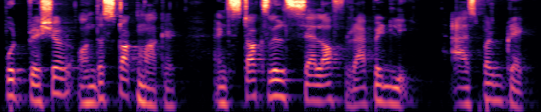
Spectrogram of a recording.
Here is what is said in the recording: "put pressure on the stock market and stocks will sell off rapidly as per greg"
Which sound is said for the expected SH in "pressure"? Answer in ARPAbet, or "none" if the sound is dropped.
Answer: SH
